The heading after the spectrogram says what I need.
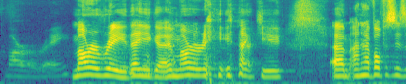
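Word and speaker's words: Murarrie: Now, forgive me if I pronounce that wrong. I've only been here 6 months. Murari. Murari, there you go, Murari, thank you.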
